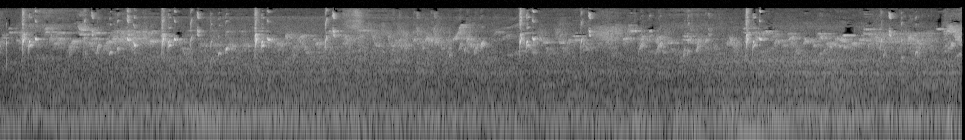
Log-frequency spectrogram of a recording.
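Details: European goldfinch from Algiers, Algeria; high, thin chirps and twitters come in short scattered bursts over a steady low hum of background noise.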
